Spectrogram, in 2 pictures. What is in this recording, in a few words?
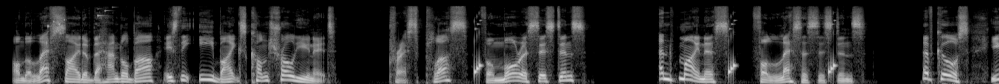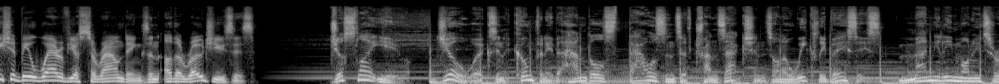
eLearning Reel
